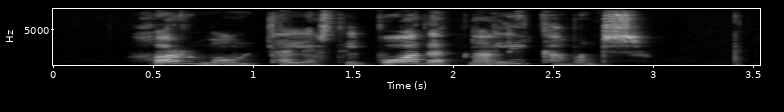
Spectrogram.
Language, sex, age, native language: Icelandic, female, 40-49, Icelandic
